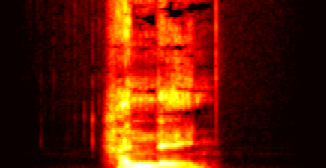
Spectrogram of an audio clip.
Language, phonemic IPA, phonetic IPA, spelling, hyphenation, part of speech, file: German, /ˈhandəln/, [ˈhandl̩n], handeln, han‧deln, verb, De-handeln.ogg
- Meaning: 1. to act; to take action 2. to negotiate; to bargain; to haggle 3. to trade in; to deal; to sell 4. to trade 5. to tip as; to take into consideration as being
